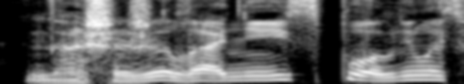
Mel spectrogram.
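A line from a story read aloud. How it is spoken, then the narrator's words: Exclaimed, doctor. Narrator (Russian): воскликнул доктор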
